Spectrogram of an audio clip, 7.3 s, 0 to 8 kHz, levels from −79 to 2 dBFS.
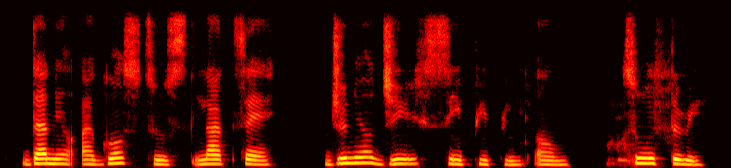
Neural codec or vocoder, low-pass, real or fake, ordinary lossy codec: codec, 16 kHz, 4 kbps, FunCodec, trained on LibriTTS, 50 frames a second; 7.2 kHz; fake; none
